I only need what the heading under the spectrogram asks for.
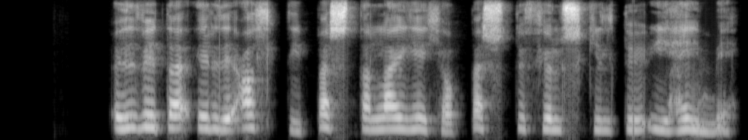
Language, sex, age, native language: Icelandic, female, 40-49, Icelandic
